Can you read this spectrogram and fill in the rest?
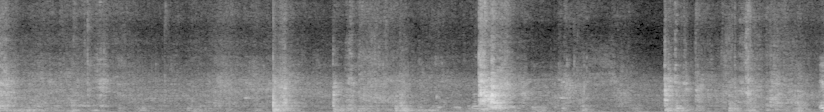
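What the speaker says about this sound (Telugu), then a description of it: "ఇలా చికెన్ని హై ఫ్లేమ్లో కలుపుకోవాలి. ఆయిల్ బాగా మిక్స్ అయ్యే విధంగా కలుపుకోవాలి చికెన్ని." Chicken stirred in hot oil in a pan over a high flame for dum chicken: steady low sizzle under repeated scraping and clanking stirs, with a few sharper metallic knocks against the pan.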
